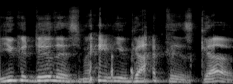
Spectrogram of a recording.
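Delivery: put-on, urging, encouraging yell. Before a phone call, pumping oneself up: retelling yelling at myself. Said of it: "I was yelling at myself".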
